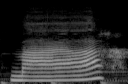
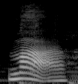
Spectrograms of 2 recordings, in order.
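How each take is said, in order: First: The pitch rises from middle to high. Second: The pitch falls sharply from high to low.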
